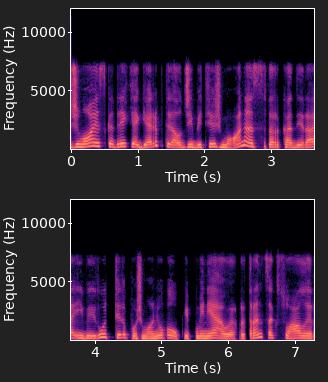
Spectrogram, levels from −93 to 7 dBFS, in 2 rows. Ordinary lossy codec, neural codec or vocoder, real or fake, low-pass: Opus, 64 kbps; codec, 16 kHz, 0.9 kbps, LongCat-Audio-Codec; fake; 7.2 kHz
